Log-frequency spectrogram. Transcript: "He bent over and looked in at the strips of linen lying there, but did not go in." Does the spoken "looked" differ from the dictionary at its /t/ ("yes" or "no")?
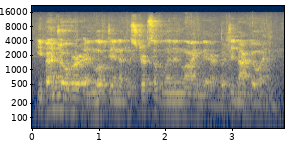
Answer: no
